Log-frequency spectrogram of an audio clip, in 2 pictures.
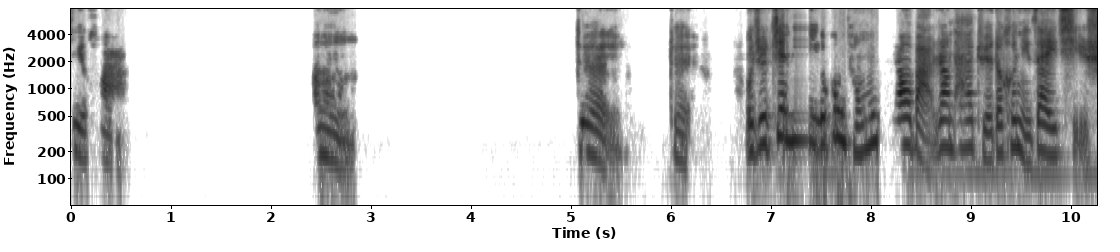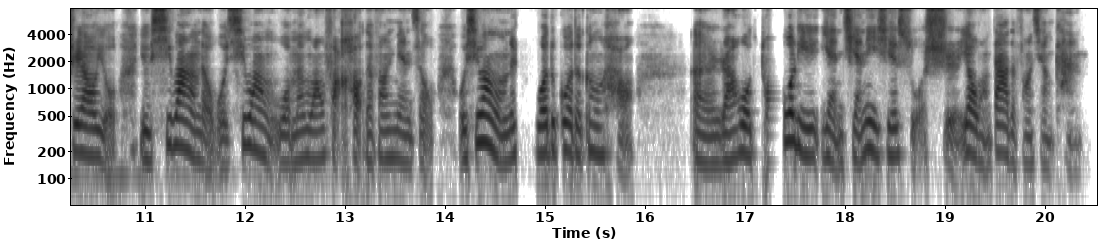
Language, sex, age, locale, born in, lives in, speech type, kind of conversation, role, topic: Chinese, female, 40-44, zh-CN, China, United States, conversation, advice, advisor, 伴侣对你性格或习惯的负面评价是如何伤害到你的？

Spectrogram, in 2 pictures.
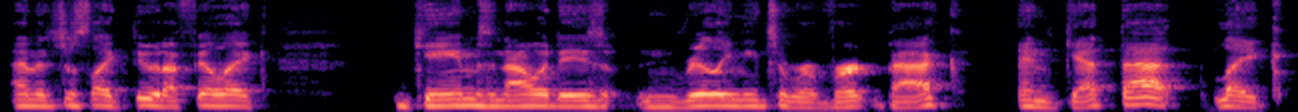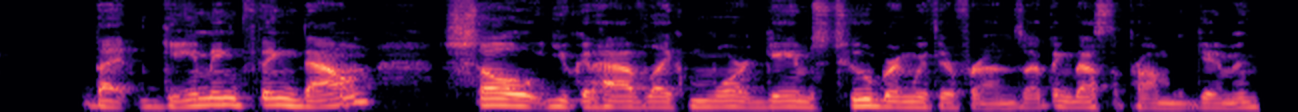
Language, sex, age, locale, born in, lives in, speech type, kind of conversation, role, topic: English, male, 25-29, en-US, United States, United States, conversation, unstructured, none, Which video games have brought you and your friends together, and which have strained your connections?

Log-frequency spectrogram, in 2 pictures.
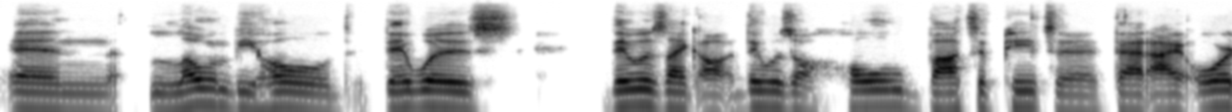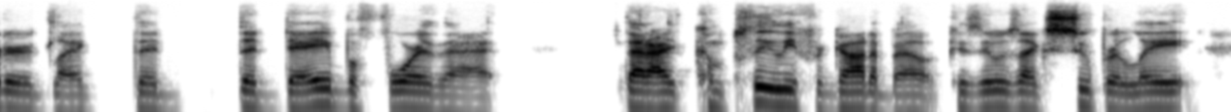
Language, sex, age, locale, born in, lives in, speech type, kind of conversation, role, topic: English, male, 20-24, en-US, United States, United States, conversation, unstructured, none, What small joy unexpectedly brightened your week?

